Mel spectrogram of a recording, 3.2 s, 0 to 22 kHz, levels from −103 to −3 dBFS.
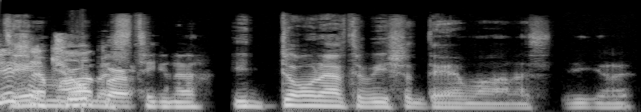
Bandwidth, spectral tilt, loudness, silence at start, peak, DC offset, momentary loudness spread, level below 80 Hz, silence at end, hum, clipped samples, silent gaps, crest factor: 14.5 kHz; -5 dB/octave; -24 LUFS; 0 s; -8 dBFS; under 0.1%; 18 LU; -62 dBFS; 0.05 s; none; under 0.1%; 1.07-1.15 s; 16 dB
